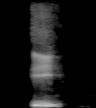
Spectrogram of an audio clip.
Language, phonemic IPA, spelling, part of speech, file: Bengali, /i/, ই, character, LL-Q9610 (ben)-ই.wav
- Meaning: The third character in the Bengali abugida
